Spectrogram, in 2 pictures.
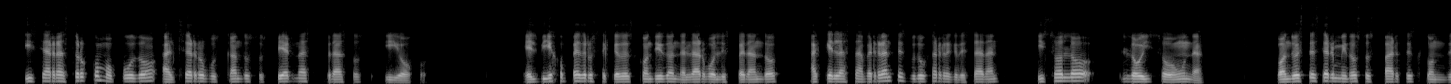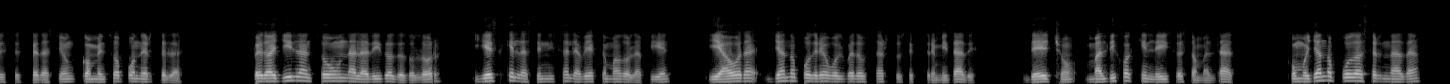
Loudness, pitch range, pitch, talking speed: -28 LUFS, 120-145 Hz, 130 Hz, 180 wpm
